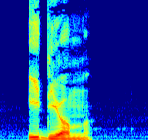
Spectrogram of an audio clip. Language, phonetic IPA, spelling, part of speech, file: Polish, [ˈidʲjɔ̃m], idiom, noun, Pl-idiom.ogg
